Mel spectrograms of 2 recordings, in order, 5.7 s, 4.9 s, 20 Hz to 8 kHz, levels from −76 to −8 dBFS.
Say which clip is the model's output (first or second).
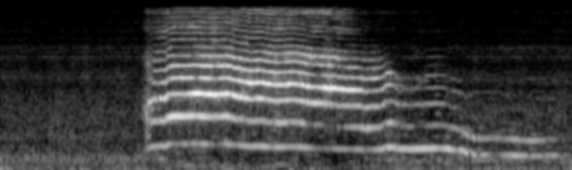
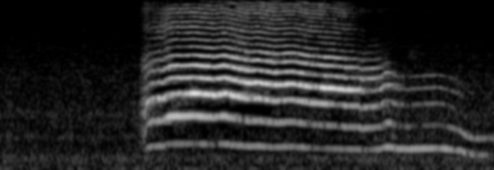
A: first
